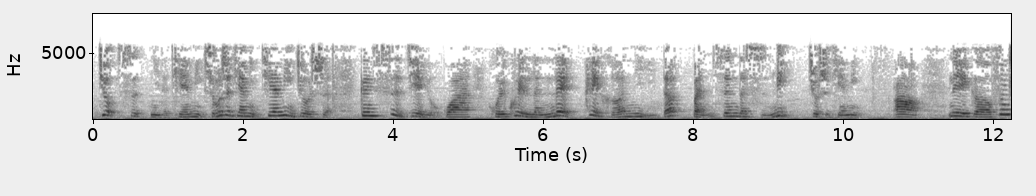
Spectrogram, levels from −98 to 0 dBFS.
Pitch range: 190-280 Hz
